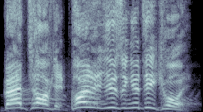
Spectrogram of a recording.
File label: grunt react Holopilot Decoy; imc; Titanfall 2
